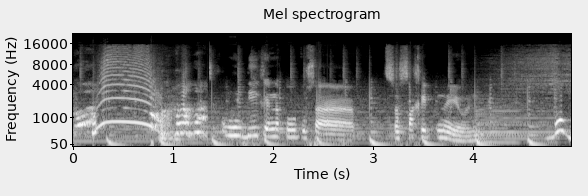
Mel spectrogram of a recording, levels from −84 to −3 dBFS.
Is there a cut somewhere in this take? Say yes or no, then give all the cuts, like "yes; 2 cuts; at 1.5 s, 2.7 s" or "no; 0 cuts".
yes; 1 cut; at 1.4 s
